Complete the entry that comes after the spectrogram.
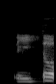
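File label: "litup", Malay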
